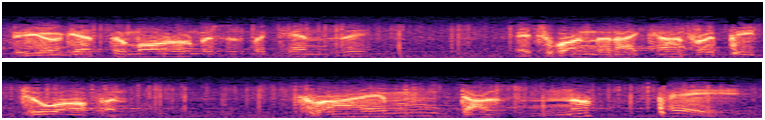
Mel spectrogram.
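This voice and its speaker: An actor playing a mysterious, calm crime-fighting avenger in a 1930s radio drama, measured and menacing. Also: male voice, mid-range voice. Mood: moralizing. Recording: dull old radio recording with hiss.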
